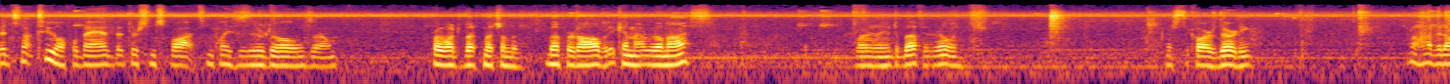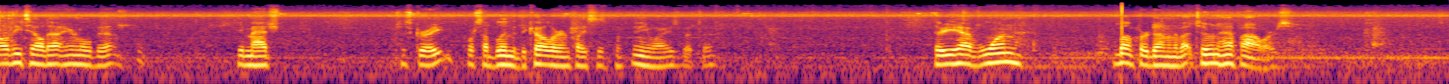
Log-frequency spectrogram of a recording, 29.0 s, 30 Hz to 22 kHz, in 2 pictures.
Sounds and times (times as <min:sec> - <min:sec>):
Speech: 0:00.0 - 0:03.4, 0:04.3 - 0:07.2, 0:08.5 - 0:09.7, 0:11.6 - 0:12.6, 0:14.1 - 0:15.9, 0:16.9 - 0:17.3, 0:18.4 - 0:21.7, 0:23.8 - 0:24.8, 0:25.6 - 0:27.6.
